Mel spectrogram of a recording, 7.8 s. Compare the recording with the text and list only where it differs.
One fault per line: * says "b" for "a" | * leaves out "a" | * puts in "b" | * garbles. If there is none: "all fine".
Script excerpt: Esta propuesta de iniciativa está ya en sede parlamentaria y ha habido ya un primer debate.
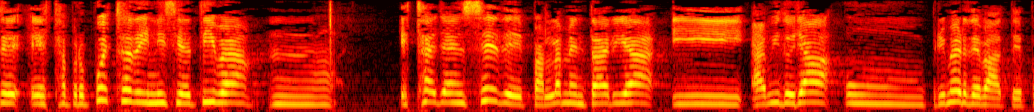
all fine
